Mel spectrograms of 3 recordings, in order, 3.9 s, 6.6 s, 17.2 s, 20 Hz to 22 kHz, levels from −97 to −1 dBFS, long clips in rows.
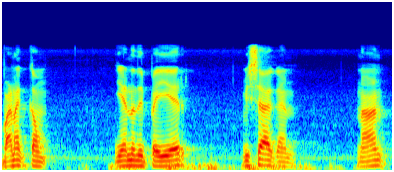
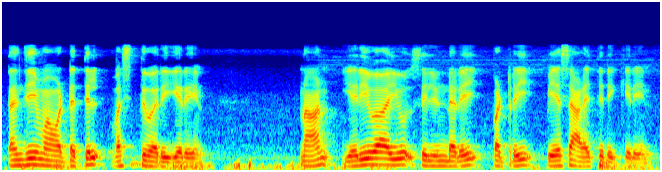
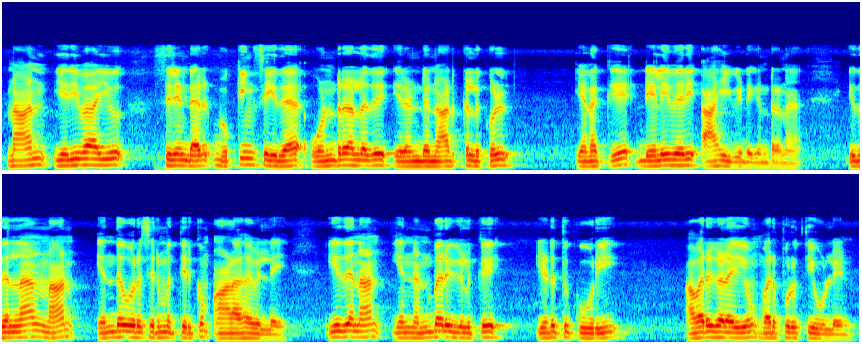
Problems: background sounds at intervals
